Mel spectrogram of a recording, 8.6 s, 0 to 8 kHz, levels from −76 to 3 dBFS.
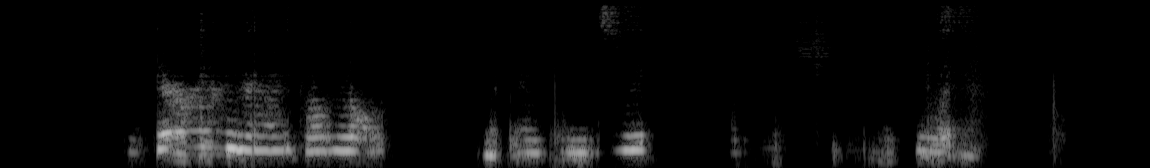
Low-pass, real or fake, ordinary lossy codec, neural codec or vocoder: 7.2 kHz; fake; AAC, 48 kbps; codec, 44.1 kHz, 0.9 kbps, DAC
